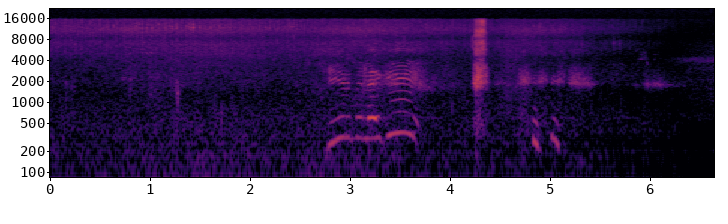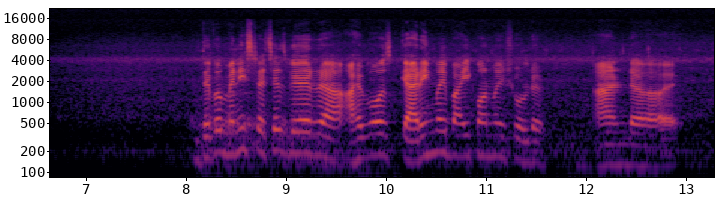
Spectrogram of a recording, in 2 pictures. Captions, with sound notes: You will get Rice Pudding. [chuckles] There were many stretches where I was carrying my bike on my shoulders. And...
